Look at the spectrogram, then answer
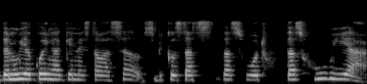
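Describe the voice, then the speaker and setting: A woman speaks with a Kenyan accent. Her pitch is fairly high. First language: Kikuyu. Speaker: educator and musician. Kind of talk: talk at an online celebration.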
